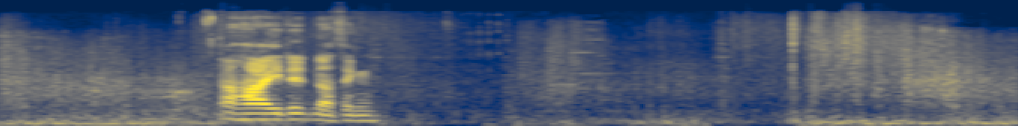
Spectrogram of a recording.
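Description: Battleship guns fire in the World of Warships video game, a heavy booming salvo with ringing resonance followed by rumbling, distant blasts, while someone talks over the action.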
